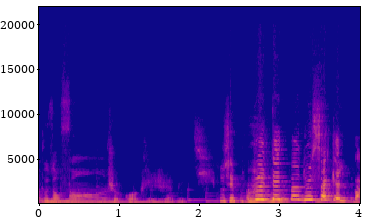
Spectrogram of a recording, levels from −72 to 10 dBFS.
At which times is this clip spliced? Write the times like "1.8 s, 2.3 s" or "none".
0.9 s, 2.3 s

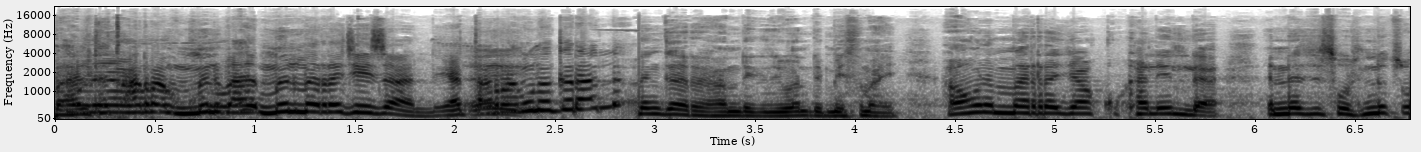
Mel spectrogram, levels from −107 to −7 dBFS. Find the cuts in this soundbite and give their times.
2.9 s

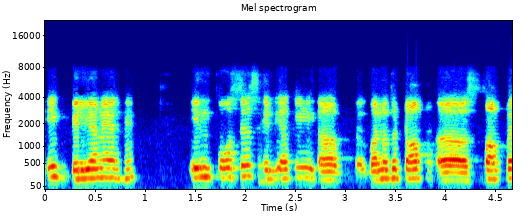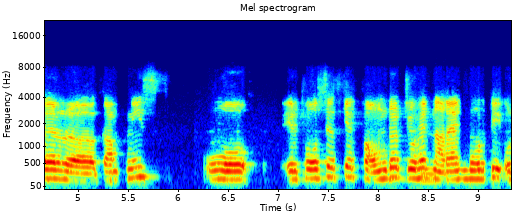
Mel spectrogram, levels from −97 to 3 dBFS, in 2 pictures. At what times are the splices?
none

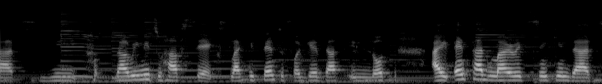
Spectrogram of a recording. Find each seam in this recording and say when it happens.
4.0 s

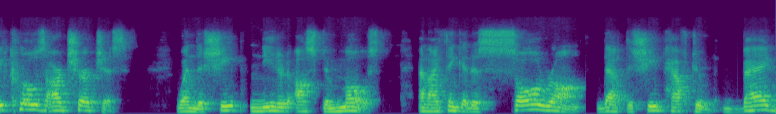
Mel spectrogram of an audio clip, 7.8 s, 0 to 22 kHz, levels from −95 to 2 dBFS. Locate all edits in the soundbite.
5.9 s

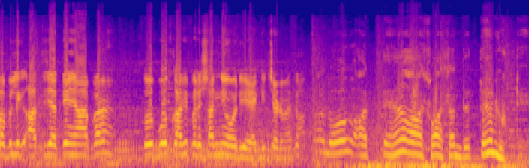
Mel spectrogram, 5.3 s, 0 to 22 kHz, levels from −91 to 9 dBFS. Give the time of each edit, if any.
3.2 s

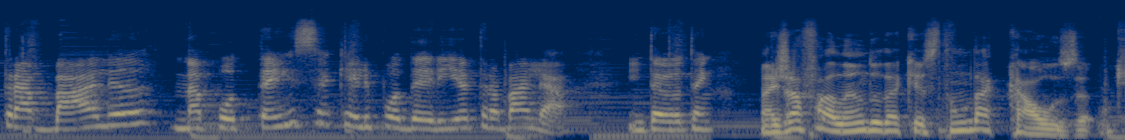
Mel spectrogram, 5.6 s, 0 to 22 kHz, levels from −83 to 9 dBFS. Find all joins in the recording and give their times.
3.6 s

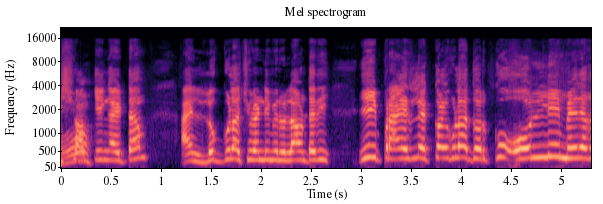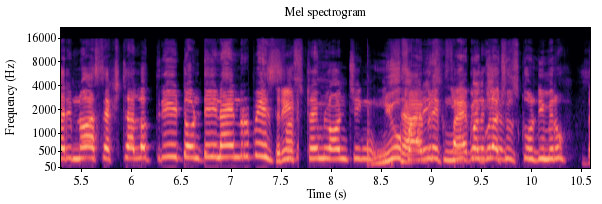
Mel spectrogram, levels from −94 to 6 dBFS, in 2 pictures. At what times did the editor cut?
7.6 s

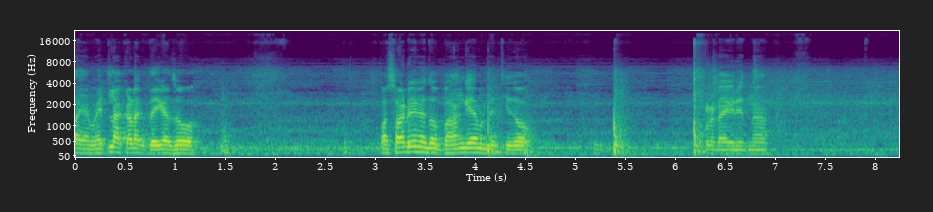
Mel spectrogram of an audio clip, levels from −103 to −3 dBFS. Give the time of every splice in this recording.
6.3 s

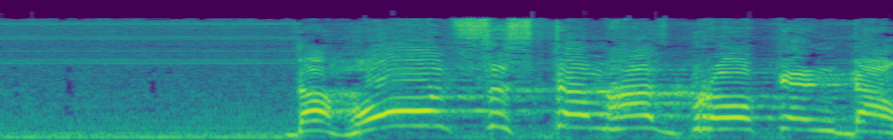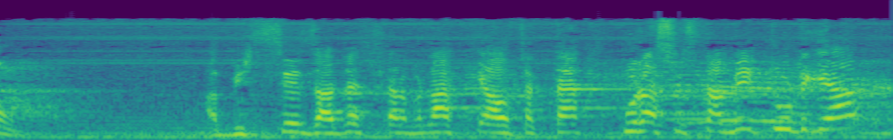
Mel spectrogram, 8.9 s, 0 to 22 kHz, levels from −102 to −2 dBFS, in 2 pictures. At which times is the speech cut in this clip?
none

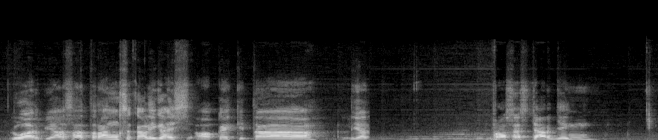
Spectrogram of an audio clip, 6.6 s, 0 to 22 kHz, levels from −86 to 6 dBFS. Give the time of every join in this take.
3.7 s

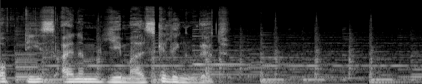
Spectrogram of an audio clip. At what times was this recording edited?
2.1 s

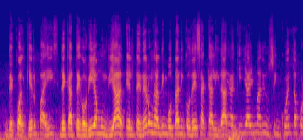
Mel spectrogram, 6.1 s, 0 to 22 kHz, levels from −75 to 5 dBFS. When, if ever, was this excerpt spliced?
1.1 s, 2.6 s, 4.6 s

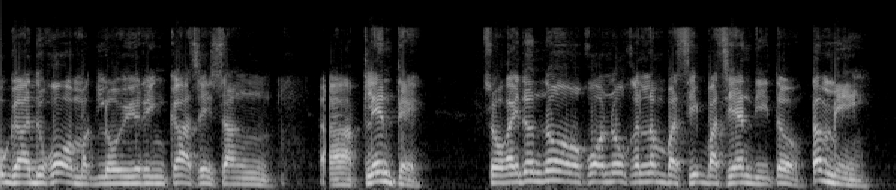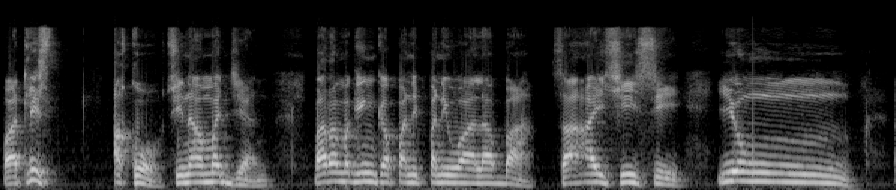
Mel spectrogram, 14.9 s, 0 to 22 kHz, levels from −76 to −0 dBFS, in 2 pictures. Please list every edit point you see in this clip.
6.7 s

